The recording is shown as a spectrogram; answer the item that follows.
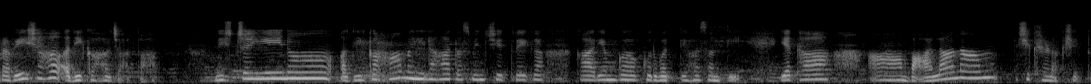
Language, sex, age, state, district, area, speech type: Sanskrit, female, 45-60, Maharashtra, Nashik, rural, spontaneous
